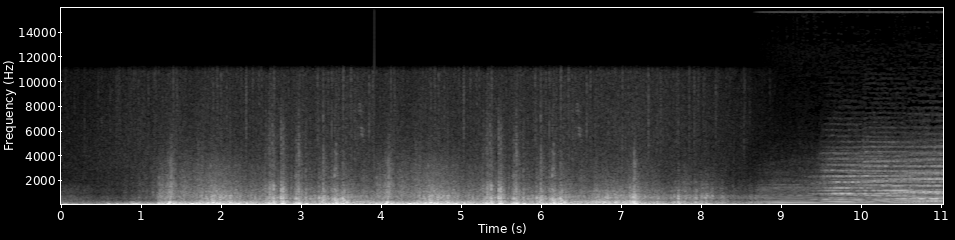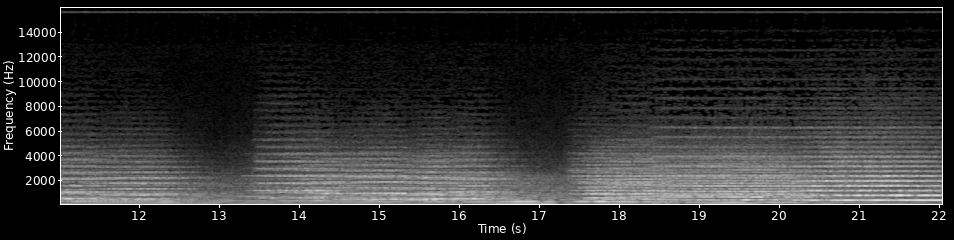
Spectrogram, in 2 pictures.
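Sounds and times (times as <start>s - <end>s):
thunder rumbling: 0.0s - 9.2s
heavy rain: 0.0s - 22.0s
string music: 8.5s - 22.0s.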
